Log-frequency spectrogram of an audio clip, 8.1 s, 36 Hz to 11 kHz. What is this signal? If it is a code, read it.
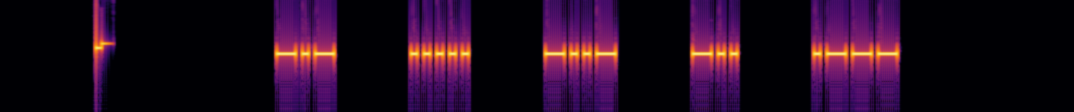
Morse code, heard as a keyed tone, about 25 wpm, spaced as for 12 wpm, 700 Hz. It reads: K5XDJ
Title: USA Call Signs - 5 Characters - 4x Character Spacing - 25wpm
